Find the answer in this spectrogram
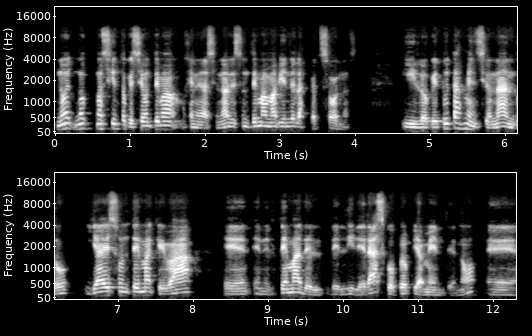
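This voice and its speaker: Moving through very wide pitch swings, a man of medium pitch speaks at a fairly slow pace. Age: 60s. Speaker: management consultant. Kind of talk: webinar Q&A answer. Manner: halting, many fillers and repetitions.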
